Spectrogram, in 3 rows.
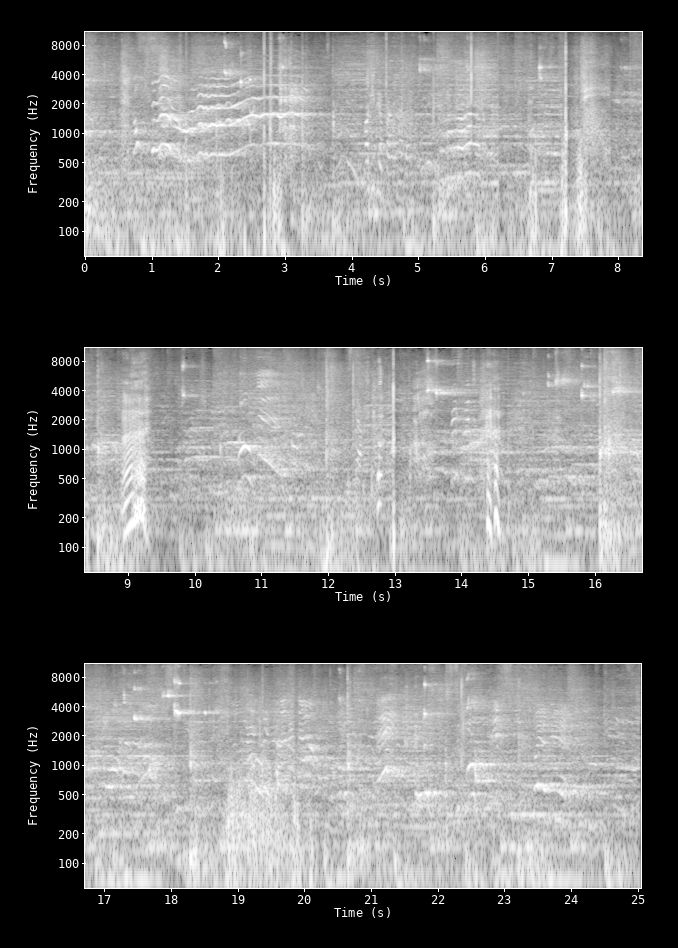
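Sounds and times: players' voices: 0:00.0 - 0:25.0
shoes squeaking on court: 0:04.6 - 0:06.0, 0:11.9 - 0:14.2, 0:15.3 - 0:18.9, 0:20.5 - 0:21.0, 0:21.7 - 0:23.4.

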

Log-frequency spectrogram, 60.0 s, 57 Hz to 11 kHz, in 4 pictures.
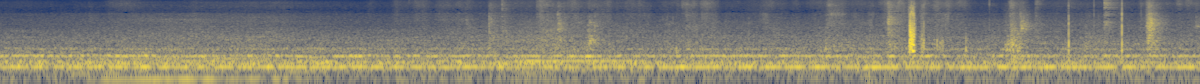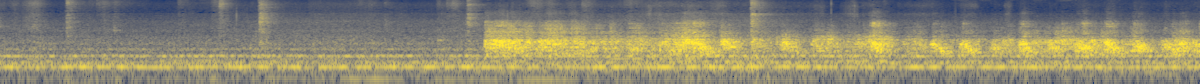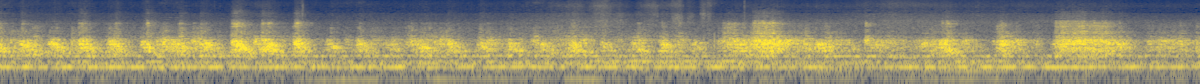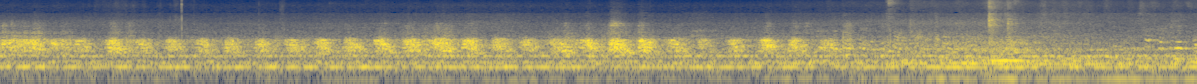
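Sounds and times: electrical hum: 0:00.0 - 0:59.9
whooshing fetal heartbeat: 0:04.8 - 0:59.9.

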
